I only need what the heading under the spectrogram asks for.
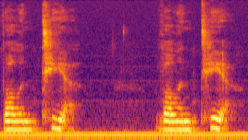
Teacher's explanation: the stress is on the third syllable, volunteer, volunteer.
